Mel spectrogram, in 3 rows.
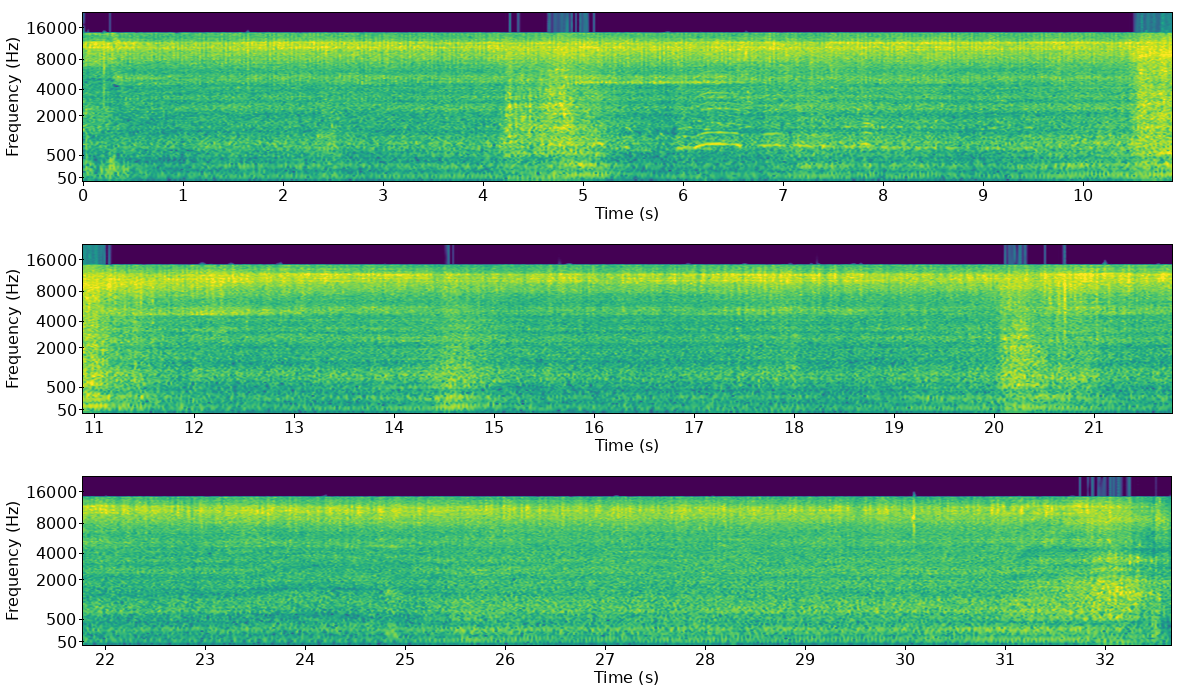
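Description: Kirovets K-700 tractor's V8 diesel engine running steadily, with four brief louder surges of about a second each.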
